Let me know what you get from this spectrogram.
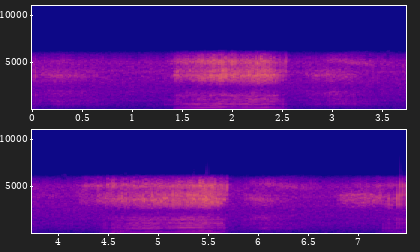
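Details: Sleeping on a love seat, Tyson the dog lets out two long, loud snores about three seconds apart, each a deep, rattling, harmonic-rich rasp lasting over a second, with quiet breathing between.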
